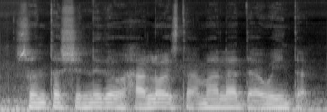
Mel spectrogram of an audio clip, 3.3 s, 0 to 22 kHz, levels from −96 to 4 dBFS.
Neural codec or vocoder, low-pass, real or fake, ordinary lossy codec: none; none; real; none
